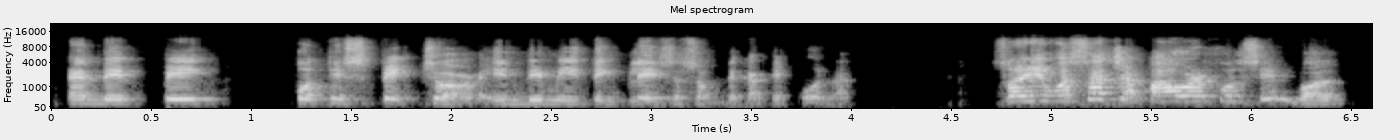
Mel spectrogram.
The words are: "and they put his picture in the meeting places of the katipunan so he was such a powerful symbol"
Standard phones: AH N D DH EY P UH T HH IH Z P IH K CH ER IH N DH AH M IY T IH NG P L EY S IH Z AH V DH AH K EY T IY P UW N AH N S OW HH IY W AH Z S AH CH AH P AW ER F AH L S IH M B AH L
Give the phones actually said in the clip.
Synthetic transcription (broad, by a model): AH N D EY P UH T HH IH S P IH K CH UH IH N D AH M IY T IH NG P L EY S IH S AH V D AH K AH T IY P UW N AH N S OW HH IY W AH S AH CH AH P AW ER F AH L S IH M B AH L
